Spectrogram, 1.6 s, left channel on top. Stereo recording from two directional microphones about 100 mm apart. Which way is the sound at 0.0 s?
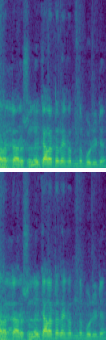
15° left (ahead or behind).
